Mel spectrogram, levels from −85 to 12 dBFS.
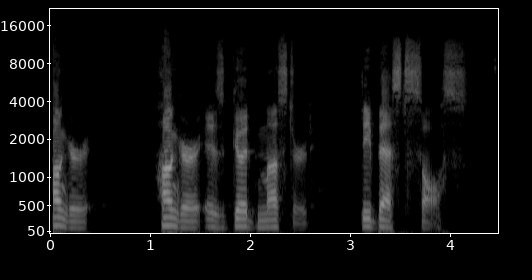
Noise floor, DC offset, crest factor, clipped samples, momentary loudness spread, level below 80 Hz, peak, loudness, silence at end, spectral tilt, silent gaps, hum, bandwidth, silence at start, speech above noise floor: -85 dBFS; under 0.1%; 20 dB; under 0.1%; 14 LU; -78 dBFS; -22 dBFS; -39 LUFS; 0.35 s; -3 dB/octave; none; none; 16 kHz; 0 s; 46 dB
